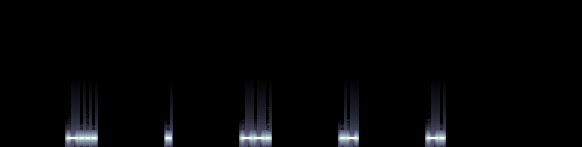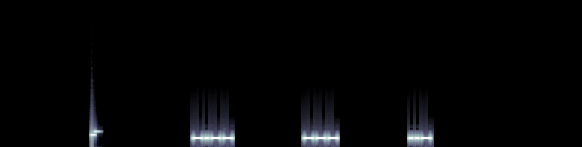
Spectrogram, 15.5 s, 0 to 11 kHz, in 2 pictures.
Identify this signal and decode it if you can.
Morse code, heard as a keyed tone, about 30 wpm, spaced as for 8 wpm, 690 Hz. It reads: BEGAN YOU
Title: 8x Character Spacing - Top 500 Words - 30wpm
